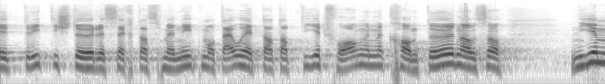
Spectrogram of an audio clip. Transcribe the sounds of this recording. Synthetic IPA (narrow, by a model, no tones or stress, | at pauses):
ɛd̥̪ɾɪtːiʃtøːɾəsɪχd̥ɑsmənɪtmɔd̥̪ɛlhɛt̪ɑd̥̪ɑp̚t̪iːərtfɔɑŋənəkʰχɑnt̪øːnɑlso | niəm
